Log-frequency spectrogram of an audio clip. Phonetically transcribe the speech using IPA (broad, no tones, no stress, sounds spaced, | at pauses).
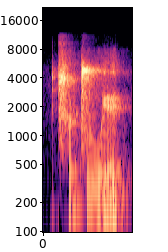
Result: t͡sʰ ʊ ɖ t̪ʰ u w ɪ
